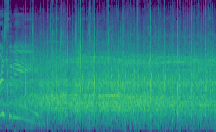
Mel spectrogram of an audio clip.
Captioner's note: audience cheers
